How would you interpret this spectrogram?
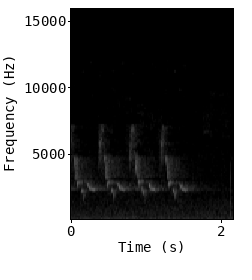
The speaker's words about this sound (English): Hey, do you hear that? That bird singing? No one's firing.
